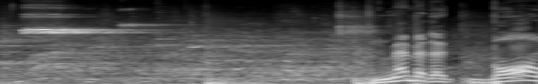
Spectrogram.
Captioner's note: whistle blowing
